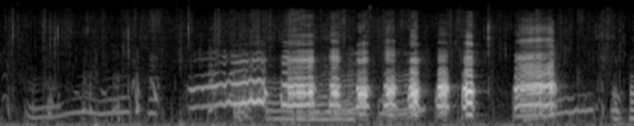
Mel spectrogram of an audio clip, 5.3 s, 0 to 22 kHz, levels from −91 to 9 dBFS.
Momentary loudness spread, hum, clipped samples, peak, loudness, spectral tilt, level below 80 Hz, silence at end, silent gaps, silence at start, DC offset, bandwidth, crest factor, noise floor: 13 LU; none; under 0.1%; -4 dBFS; -22 LUFS; -2 dB/octave; -56 dBFS; 0 s; none; 0.4 s; under 0.1%; 16 kHz; 20 dB; -48 dBFS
